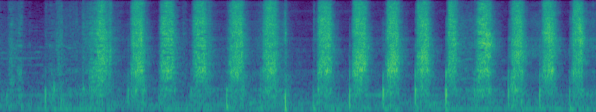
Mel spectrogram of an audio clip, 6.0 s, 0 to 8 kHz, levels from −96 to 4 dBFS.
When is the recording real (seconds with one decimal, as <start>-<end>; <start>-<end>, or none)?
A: 0.0-1.1; 1.6-2.1; 4.5-4.9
